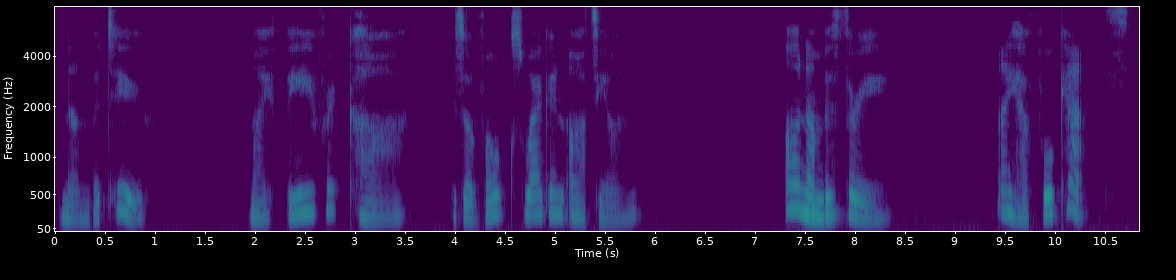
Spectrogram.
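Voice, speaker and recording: A woman playing a playful, possessive, lovestruck witch in an ASMR roleplay, speaking to the listener in a teasing, cutesy way. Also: on the high side. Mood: smug, teasing. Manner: teasing, cutesy, swinging between coy murmurs and eager outbursts.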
